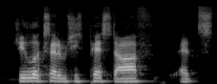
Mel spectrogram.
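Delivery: ordinary delivery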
